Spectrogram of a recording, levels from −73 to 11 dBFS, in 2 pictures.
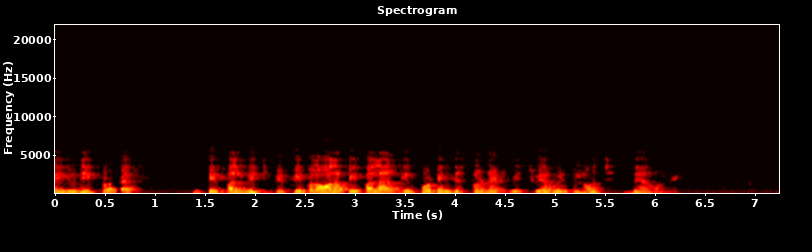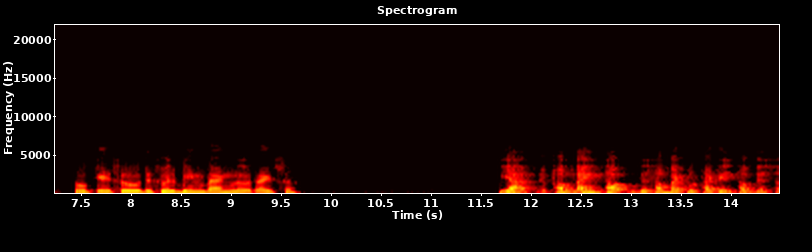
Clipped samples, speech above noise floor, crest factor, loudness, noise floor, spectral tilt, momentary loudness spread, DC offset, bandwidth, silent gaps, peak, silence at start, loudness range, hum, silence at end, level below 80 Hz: under 0.1%; 49 dB; 20 dB; -24 LUFS; -72 dBFS; -9.5 dB/octave; 12 LU; under 0.1%; 6 kHz; 7.31-7.44 s, 11.03-11.68 s; -6 dBFS; 0 s; 6 LU; none; 0 s; -64 dBFS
